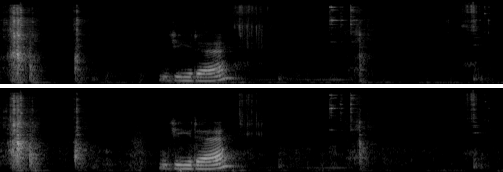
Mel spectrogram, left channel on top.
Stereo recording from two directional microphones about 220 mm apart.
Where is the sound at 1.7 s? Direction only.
5° right (ahead or behind).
